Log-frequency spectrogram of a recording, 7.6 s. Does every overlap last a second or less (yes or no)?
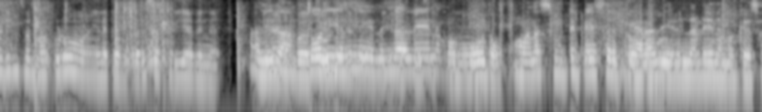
no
